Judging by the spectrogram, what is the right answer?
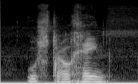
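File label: "oestrogeen", Dutch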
